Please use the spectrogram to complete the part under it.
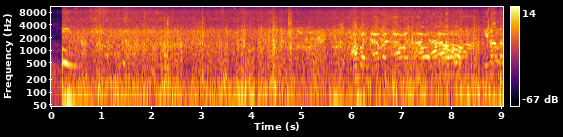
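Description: Boat moving across water: a steady rush of wind and water noise throughout, with chirping tones rising near the end.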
